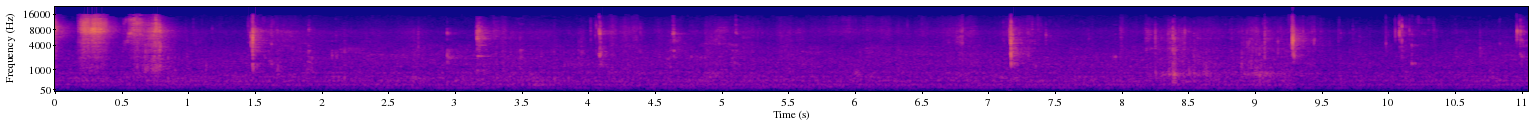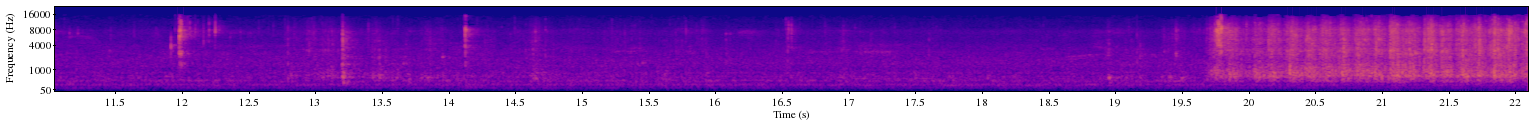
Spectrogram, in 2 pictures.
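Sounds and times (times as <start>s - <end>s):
wet eating clicks and smacks: 10.0s - 11.2s, 11.9s - 12.4s.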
